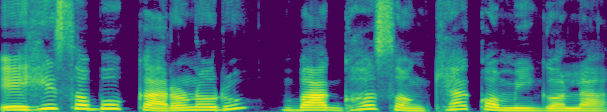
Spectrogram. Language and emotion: Odia, neutral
